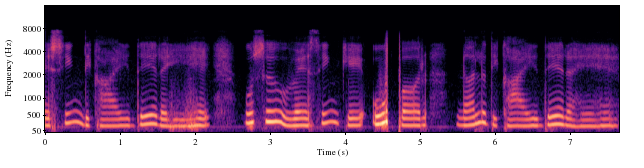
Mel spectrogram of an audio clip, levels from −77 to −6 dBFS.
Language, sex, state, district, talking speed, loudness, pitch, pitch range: Hindi, female, Madhya Pradesh, Dhar, 110 wpm, -21 LUFS, 200 Hz, 190-245 Hz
